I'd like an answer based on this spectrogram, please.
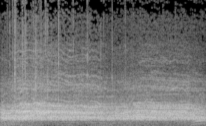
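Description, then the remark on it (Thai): A large crowd of North Korean cheerleaders and South Korean fans cheers continuously for the joint Korean women's ice hockey team at the Winter Olympics, a dense wall of shouting voices with scattered whoops. It's loud and steady throughout, with no single voice standing out. “ในวันพุธคณะเชียร์ลีดเดอร์เกาหลีเหนือและกองเชียร์ชาวเกาหลีใต้ได้ร่วมกันส่งเสียงเชียร์ทีมฮอกกี้หญิงของสองประเทศที่ลงแข่งขันภายใต้ธงชาติเดียวกันคือธงรวมประเทศ”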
